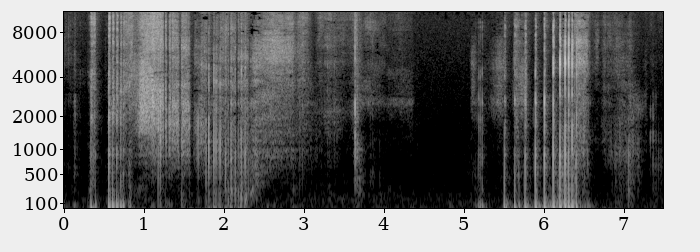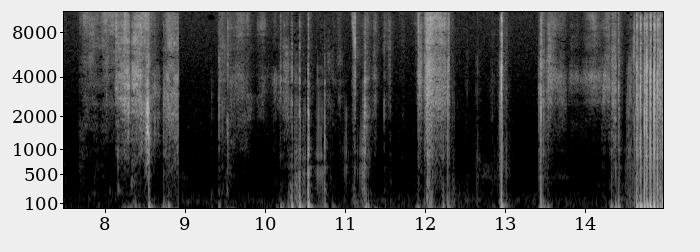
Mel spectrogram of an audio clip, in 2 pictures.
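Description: Red-nailed fingers rub and turn the glossy color pages of a large open paperback art book. Soft paper rustles and crisp crinkling swishes come in bursts, with brief quiet pauses between page movements and a louder flutter at the end.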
